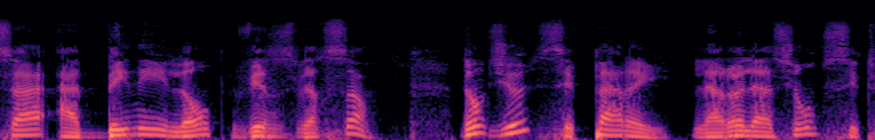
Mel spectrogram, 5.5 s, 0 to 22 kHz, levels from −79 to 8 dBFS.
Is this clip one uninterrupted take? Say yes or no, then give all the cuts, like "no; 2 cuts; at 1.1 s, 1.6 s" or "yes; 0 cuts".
no; 2 cuts; at 1.4 s, 3.1 s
